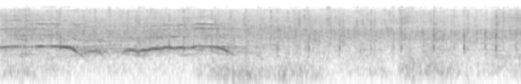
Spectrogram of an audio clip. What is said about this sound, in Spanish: Así que quiero que le den un aplauso bien fuerte de bienvenida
